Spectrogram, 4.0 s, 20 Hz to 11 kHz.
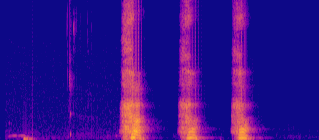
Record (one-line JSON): {"exhalation_length": "4.0 s", "exhalation_amplitude": 31092, "exhalation_signal_mean_std_ratio": 0.26, "survey_phase": "beta (2021-08-13 to 2022-03-07)", "age": "45-64", "gender": "Female", "wearing_mask": "No", "symptom_cough_any": true, "symptom_runny_or_blocked_nose": true, "symptom_headache": true, "symptom_onset": "4 days", "smoker_status": "Never smoked", "respiratory_condition_asthma": false, "respiratory_condition_other": false, "recruitment_source": "Test and Trace", "submission_delay": "2 days", "covid_test_result": "Positive", "covid_test_method": "ePCR"}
